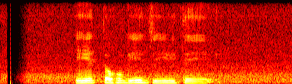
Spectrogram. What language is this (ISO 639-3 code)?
sin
